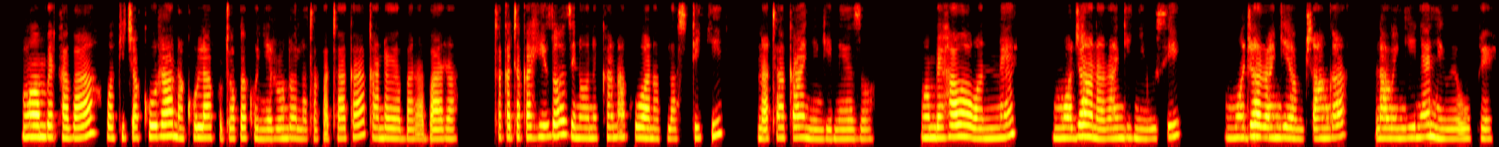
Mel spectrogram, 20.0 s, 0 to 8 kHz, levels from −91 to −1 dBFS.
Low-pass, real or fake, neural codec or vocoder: 7.2 kHz; fake; codec, 44.1 kHz, 3.4 kbps, Pupu-Codec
